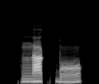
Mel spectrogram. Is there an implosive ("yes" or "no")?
yes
